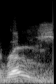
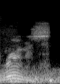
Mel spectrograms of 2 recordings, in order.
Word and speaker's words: Rose: I thought you pronounced it Rose. You said Ruse.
